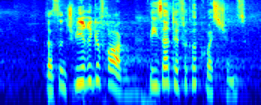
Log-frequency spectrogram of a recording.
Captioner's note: speaking in German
